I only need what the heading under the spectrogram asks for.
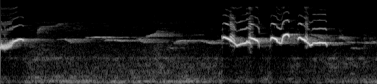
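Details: Oriental magpie-robin singing in morning sunlight: after a brief opening whistle and a quiet gap, a burst of four loud, looping whistled notes sweeps up and down, with faint low background rumble.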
